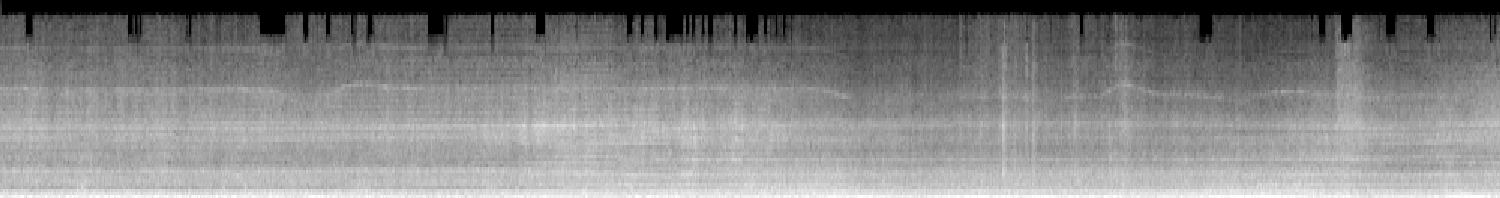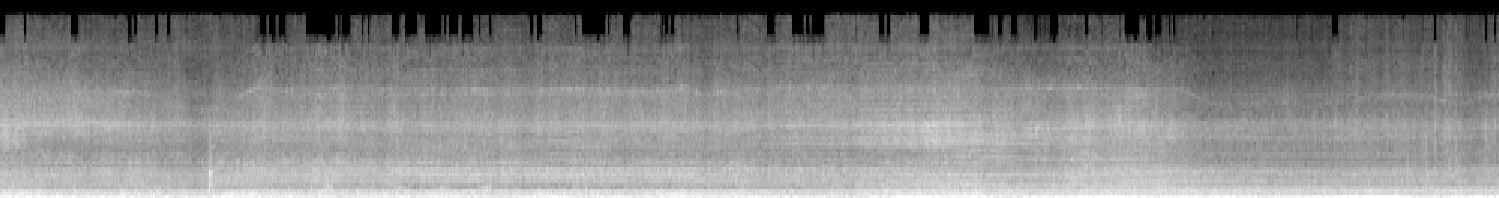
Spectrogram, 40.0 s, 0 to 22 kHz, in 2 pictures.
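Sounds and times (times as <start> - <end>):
heavy machine engine droning: 0.0 - 39.9.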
